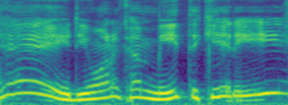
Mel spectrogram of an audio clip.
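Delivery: cheery, very high, sweet, sing-song voice.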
